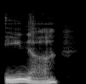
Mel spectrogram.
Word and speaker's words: Ynaa: They're called the Ina. It's spelled Y-N-A-A and pronounced the Ina.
